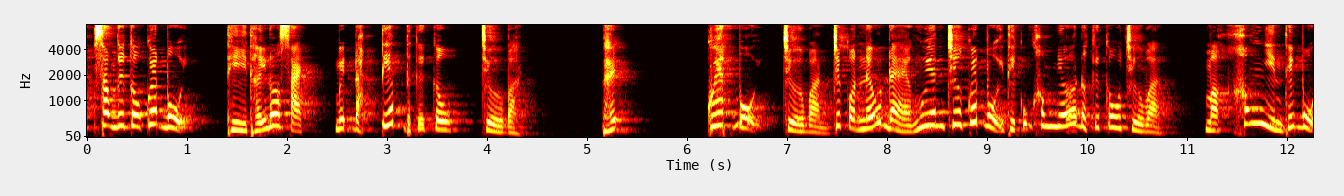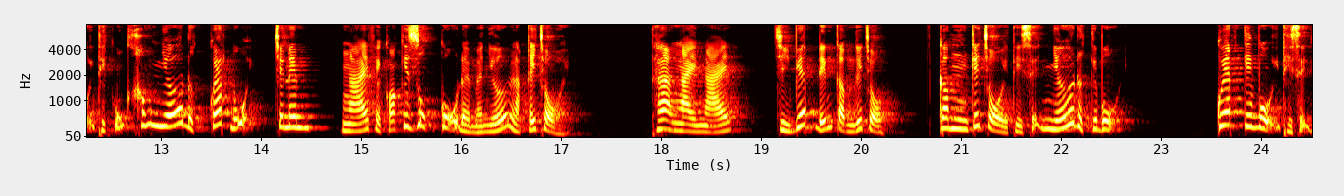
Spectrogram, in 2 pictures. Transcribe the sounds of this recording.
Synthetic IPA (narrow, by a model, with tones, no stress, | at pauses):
sa˧wŋ͡mkaː˨˦jkə˧wkwɛ˦˥t̚ɓṵ˧˨j | t̪ʰi˨˩t̪ʰə˨˦jnɔ˨˦sa˨˩jk̟̚ | mə˨˦ɗa˨˩p̚t̪i˦˥əp̚ɗɨ˨˩əkːaː˨˦jkə˧wt͡ɕɨ˨˩əɓaː˨˩n | ɗə˨˦j | kwɛ˦˥t̚ɓṵ˧˨jt͡ɕɨ˨˩əɓaː˨˩nt͡ɕɨ˨˦kːɔ˨˩nːe˨˦wɗɛ˧˩ŋwi˧ənt͡ɕɨ˧əkwɛ˦˥t̚ɓṵ˧˨jt̪ʰi˨˩kʊ̰˧˥ŋ͡mxə˧wŋ͡mɲəː˨˦ɗɨ˨˩əkːaː˨˦kə˧wt͡ɕɨ˨˩əɓaː˨˩n | maː˨˩xə˧wŋ͡mɲi˨˩nt̪ʰe˨˦jɓṵ˧˨jt̪ʰi˨˩kʊ̰˧˥ŋ͡mxə˧wŋ͡mɲəː˨˦ɗɨ˨˩əkːwɛ˦˥t̚ɓṵ˧˨jt͡ɕɔ˧ne˧nŋaː˨˩jfaː˧˩jkɔ˨˦kaː˨˦jzʊ̰˧˨ŋ͡mkṵ˧˨ɗe˧˩maː˨˩ɲəː˨˦laː˨˩kaː˨˦jt͡ɕo˧˩j | t̪ʰe˨˦a˧˩ŋa˨˩jŋaː˨˩j | t͡ɕi˧˩ɓi˦˥ət̚ɗe˨˦nkə˨˩mkaː˨˦jt͡ɕo˧˩j | kə˨˩mkaː˨˦jt͡ɕo˧˩jt̪ʰi˨˩sɛ̰˧˥ɲəː˨˦ɗəkːaː˨˦jɓṵ˧˨j | kwɛ˦˥t̚kaː˨˦jɓṵ˧˨jt̪ʰi˨˩sɛ̰˧˥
